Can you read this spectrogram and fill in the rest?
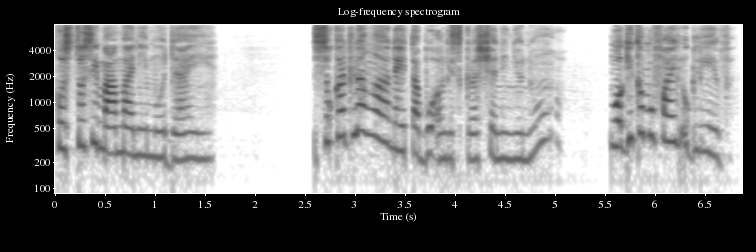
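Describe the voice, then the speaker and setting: Casting: caring, teasing gal pal, high and bright, chatty radio drama delivery. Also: female voice, expressive, moderate pace, full character voice. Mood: concerned. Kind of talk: Filipino radio drama acting.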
